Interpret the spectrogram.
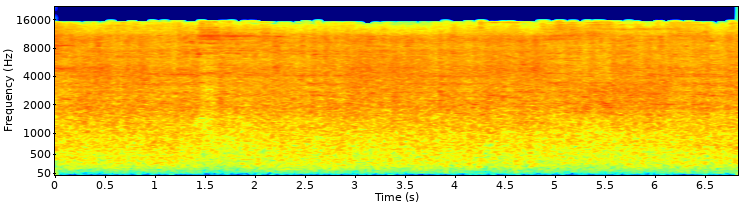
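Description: Freight train boxcars rolling past on the track: a loud, steady rush of steel wheels on rail.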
